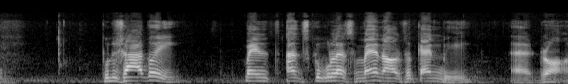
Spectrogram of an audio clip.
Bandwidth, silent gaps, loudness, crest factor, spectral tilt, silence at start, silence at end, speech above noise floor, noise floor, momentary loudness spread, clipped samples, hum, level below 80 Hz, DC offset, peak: 12.5 kHz; none; -18 LUFS; 16 dB; -2.5 dB/octave; 0 s; 0 s; 30 dB; -48 dBFS; 20 LU; under 0.1%; none; -52 dBFS; under 0.1%; -4 dBFS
